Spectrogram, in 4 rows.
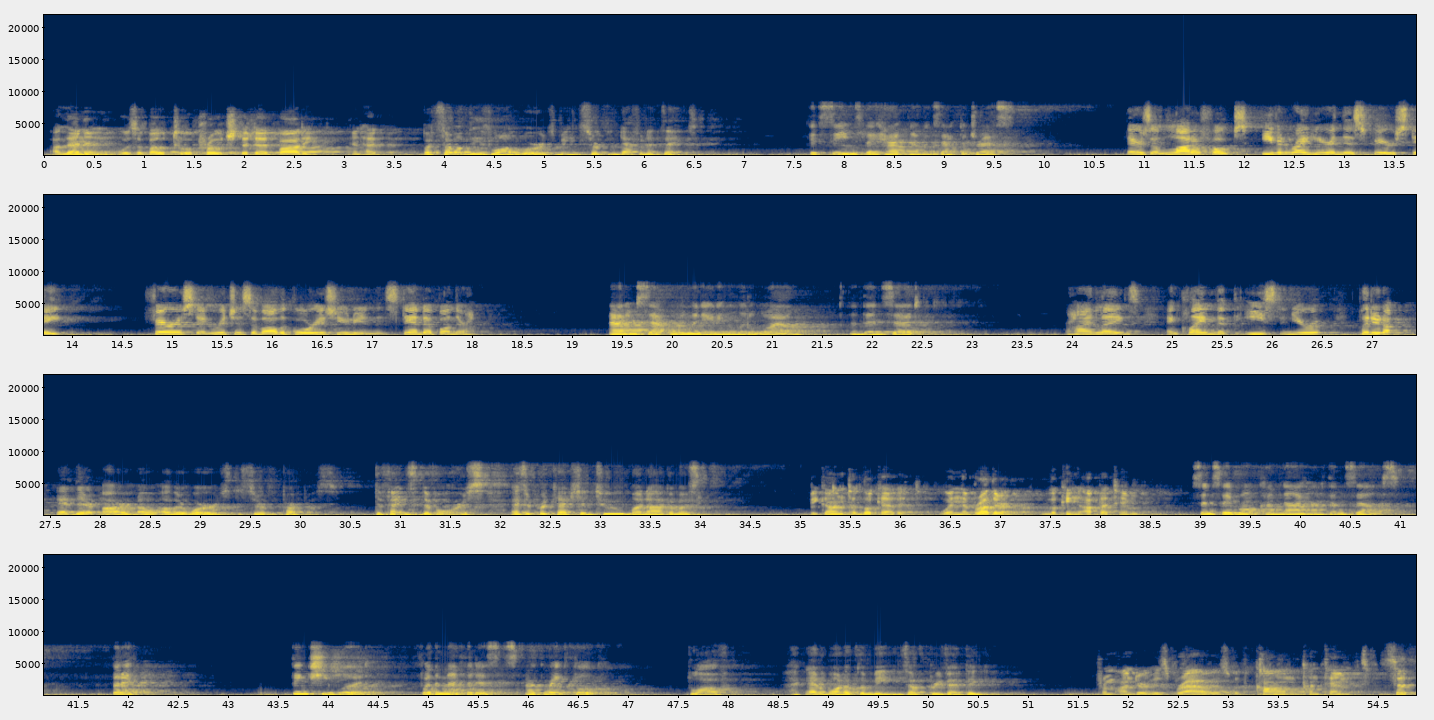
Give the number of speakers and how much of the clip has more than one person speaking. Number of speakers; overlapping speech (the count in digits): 4, no overlap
